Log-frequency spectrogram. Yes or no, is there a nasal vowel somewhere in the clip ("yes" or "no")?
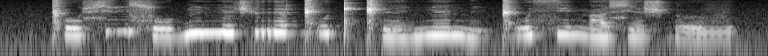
yes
